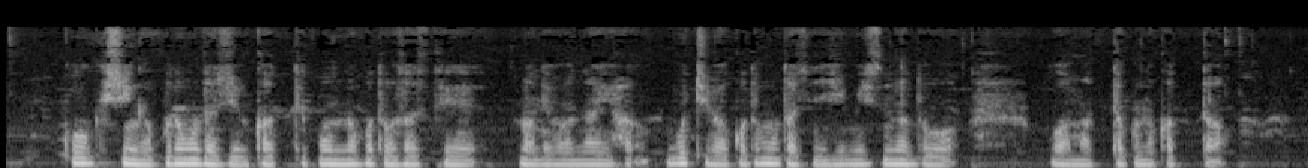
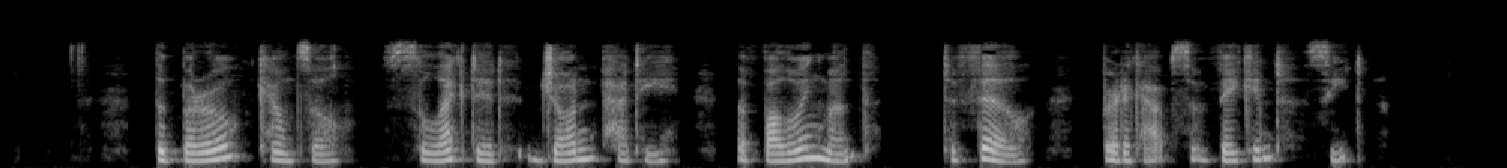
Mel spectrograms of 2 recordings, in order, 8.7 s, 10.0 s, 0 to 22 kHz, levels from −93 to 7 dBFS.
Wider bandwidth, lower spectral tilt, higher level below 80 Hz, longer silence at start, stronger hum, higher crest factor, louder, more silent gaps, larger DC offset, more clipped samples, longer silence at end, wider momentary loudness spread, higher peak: first, 11.5 kHz vs 8.2 kHz; first, -6.5 dB/octave vs -4.5 dB/octave; first, -40 dBFS vs -70 dBFS; second, 0.4 s vs 1.05 s; neither; about the same, 18 dB vs 20 dB; first, -22 LUFS vs -29 LUFS; second, none vs 2.44-2.53 s, 4.83-4.89 s, 5.93-6.27 s, 7.20-7.32 s; neither; neither; second, 0.2 s vs 1 s; second, 11 LU vs 15 LU; first, -4 dBFS vs -10 dBFS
